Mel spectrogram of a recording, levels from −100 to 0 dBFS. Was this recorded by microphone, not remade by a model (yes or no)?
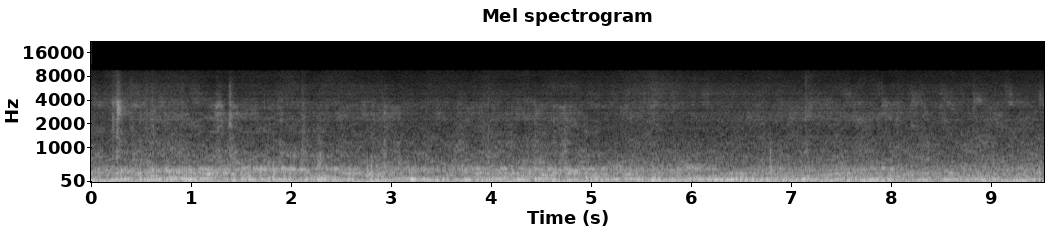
no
